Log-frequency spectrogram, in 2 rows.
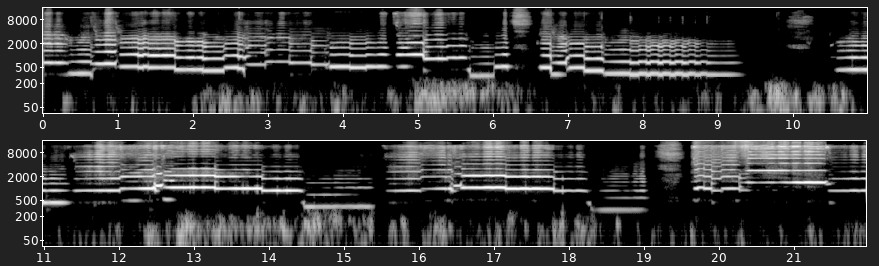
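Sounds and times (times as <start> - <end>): flute-like melody: 0.0 - 9.4, 10.5 - 21.9.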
